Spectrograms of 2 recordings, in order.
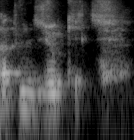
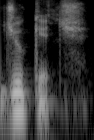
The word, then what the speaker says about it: Đukić: Lazar Đukić. Lazar Đukić. And Yes. that D is pronounced like I always pronounce it like a J. Đukić.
